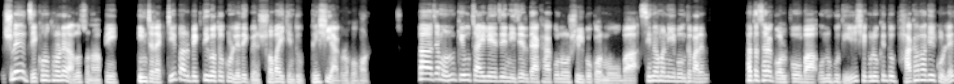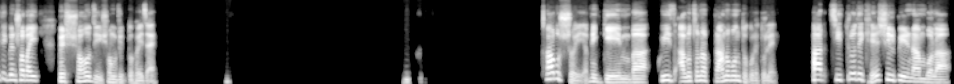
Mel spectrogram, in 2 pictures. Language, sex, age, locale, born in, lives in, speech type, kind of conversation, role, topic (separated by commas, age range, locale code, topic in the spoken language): Bengali, male, 30-34, bn-BD, Bangladesh, Bangladesh, read, expert-assistant, expert, শিল্প নিয়ে আলোচনা আরও প্রাণবন্ত করতে কী কী নতুন উপায় ভাবা যেতে পারে?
